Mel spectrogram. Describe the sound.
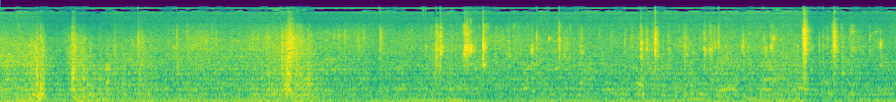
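People climbing into a car: a few close thuds and clunks of doors and seats, with rustling movement over a steady low rumble, and faint muffled voices in the background.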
